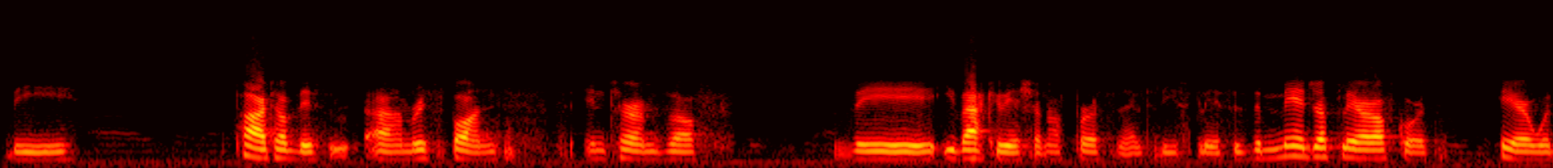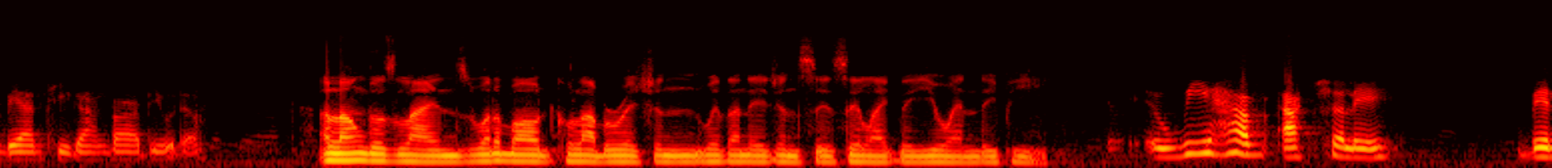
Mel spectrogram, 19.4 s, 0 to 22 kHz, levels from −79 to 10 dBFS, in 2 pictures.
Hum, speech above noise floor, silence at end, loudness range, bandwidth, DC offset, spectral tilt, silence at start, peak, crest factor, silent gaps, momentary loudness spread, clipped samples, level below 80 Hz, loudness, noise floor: none; 37 dB; 0 s; 5 LU; 10 kHz; under 0.1%; -8 dB/octave; 0.05 s; -8 dBFS; 22 dB; none; 14 LU; under 0.1%; -68 dBFS; -28 LUFS; -65 dBFS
